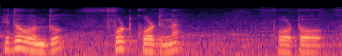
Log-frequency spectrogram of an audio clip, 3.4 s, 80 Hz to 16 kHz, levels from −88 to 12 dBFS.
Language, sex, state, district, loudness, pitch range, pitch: Kannada, male, Karnataka, Bangalore, -15 LUFS, 95-140 Hz, 120 Hz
